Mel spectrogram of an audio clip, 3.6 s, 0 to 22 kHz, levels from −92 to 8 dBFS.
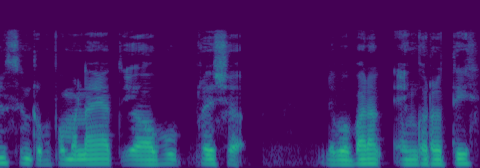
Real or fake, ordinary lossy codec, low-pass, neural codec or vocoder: real; none; none; none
